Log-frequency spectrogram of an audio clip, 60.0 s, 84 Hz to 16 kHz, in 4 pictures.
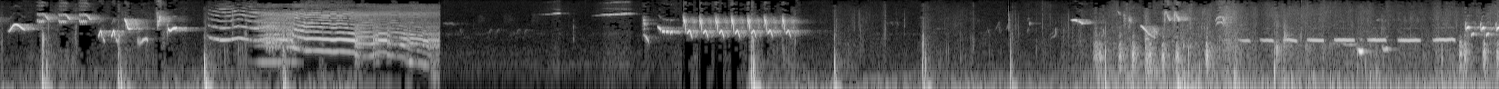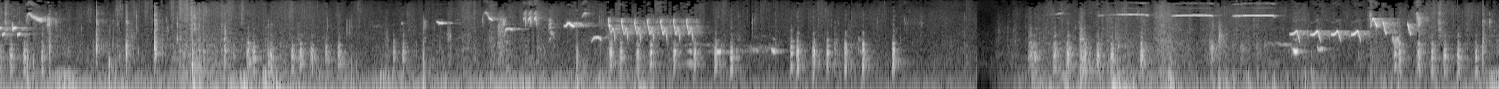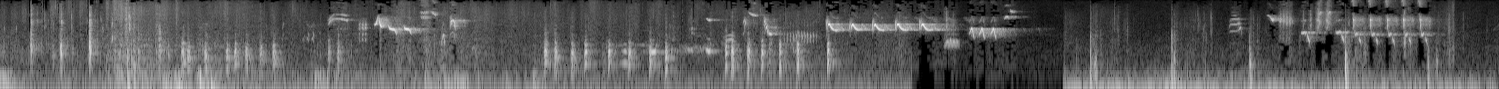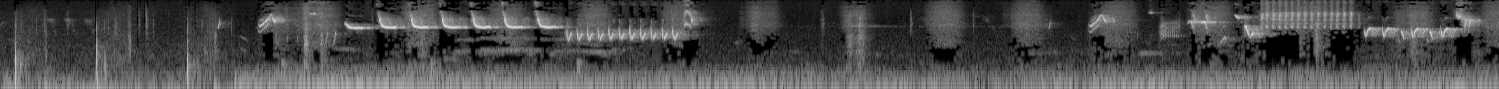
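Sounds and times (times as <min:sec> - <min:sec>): chickens clucking: 0:07.5 - 0:39.1, 0:42.3 - 0:51.9.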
